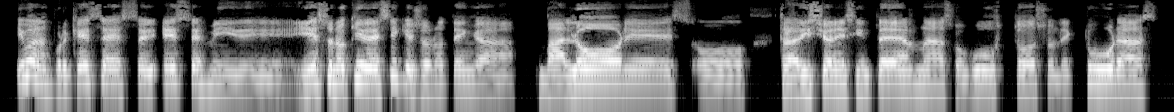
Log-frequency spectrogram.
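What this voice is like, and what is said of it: Argentine Tucumán accent. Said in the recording (Spanish): “sigo hablando con acento tucumano o con algún acento tucumano”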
